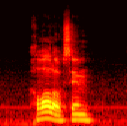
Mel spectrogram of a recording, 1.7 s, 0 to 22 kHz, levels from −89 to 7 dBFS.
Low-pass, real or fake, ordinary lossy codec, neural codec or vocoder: 19.8 kHz; real; none; none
